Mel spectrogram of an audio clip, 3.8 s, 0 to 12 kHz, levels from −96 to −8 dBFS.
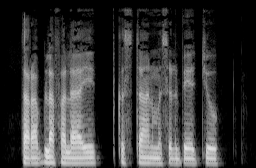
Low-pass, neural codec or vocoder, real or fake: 9.9 kHz; none; real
